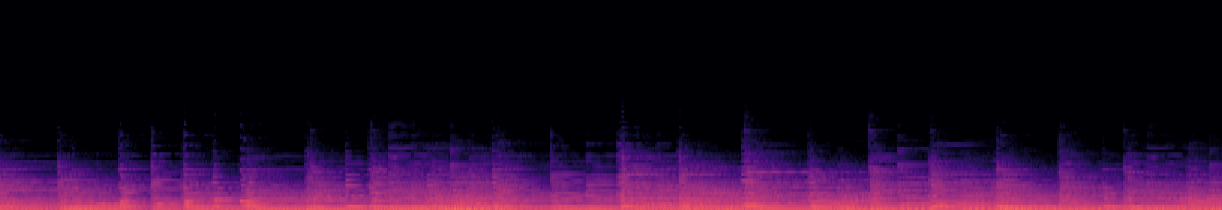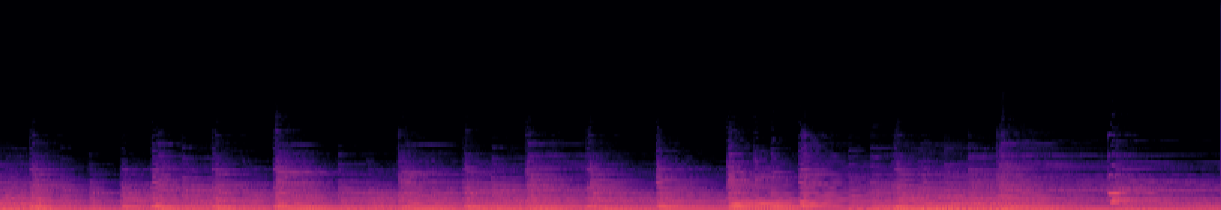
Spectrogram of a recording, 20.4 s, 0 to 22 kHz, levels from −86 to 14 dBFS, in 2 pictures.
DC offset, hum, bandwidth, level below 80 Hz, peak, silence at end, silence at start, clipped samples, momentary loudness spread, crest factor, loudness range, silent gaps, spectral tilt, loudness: under 0.1%; none; 7.4 kHz; -46 dBFS; -12 dBFS; 0 s; 0 s; under 0.1%; 4 LU; 16 dB; 2 LU; none; -8 dB/octave; -27 LUFS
